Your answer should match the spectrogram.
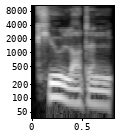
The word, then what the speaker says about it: Culloden: their way with us at the Battle of Kewlodden Moor — 5 [Culloden: kuh-LOD-en | Moor: rhymes with "more"] they had to dash our spirits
